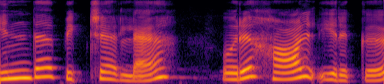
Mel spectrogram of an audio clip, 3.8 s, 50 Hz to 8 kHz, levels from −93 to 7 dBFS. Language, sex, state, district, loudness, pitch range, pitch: Tamil, female, Tamil Nadu, Nilgiris, -18 LUFS, 220-290 Hz, 250 Hz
